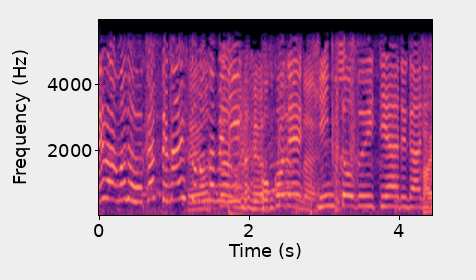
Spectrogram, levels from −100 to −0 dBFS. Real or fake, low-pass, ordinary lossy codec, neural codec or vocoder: real; 5.4 kHz; none; none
